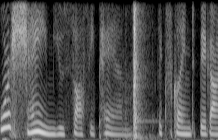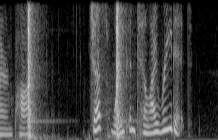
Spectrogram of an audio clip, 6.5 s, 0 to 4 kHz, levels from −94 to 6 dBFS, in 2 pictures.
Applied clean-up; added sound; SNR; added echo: none; Microwave oven; 2 dB; none.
